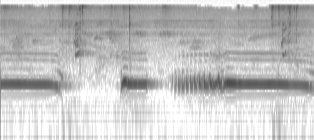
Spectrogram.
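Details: Female Barbary dove calling to a male: a steady mid-pitched hum, a brief break, then a sharp short note followed by a long, rolling, vibrating coo.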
